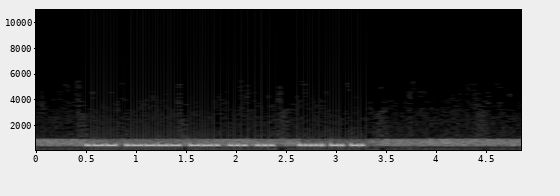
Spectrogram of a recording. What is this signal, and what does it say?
Morse code, heard as a keyed tone, about 39 wpm, 470 Hz, with radio noise. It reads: W1GSS 5NN
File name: posts / 2016-apr-22-2153z-kh8-kc0w-18-080mhz-cw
